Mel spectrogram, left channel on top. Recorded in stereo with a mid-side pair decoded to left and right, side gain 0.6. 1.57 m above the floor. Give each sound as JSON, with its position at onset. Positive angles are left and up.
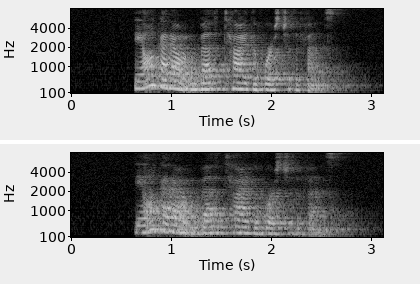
{"t": 0.6, "sound": "a woman speaking", "azimuth_deg": 65, "distance_m": 2.0}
